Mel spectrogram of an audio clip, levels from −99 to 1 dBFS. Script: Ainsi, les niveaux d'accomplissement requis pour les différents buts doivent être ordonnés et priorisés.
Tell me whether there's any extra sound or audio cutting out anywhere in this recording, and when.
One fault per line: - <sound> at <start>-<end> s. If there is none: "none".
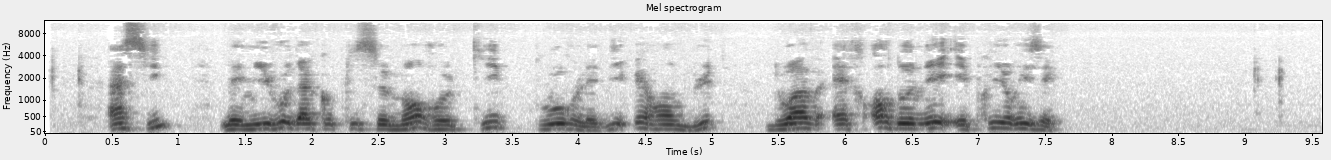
none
